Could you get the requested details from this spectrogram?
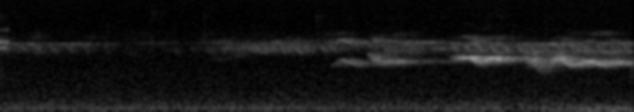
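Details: Common blackbird outdoors in natural surroundings, Romania; a soft, thin high warble that swells into a louder, slurred whistled phrase dropping in pitch near the end, with faint low background noise.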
